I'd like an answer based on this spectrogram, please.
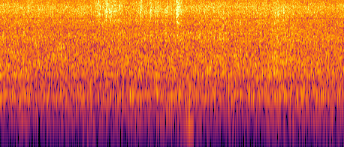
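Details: Honey bees swarming around hives at honey harvest time, a thick continuous hum with a wide hiss above it, steady in loudness from start to finish and no other distinct sounds.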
